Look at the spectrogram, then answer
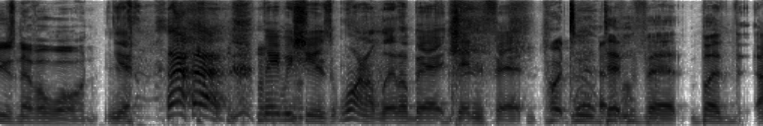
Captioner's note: laughs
